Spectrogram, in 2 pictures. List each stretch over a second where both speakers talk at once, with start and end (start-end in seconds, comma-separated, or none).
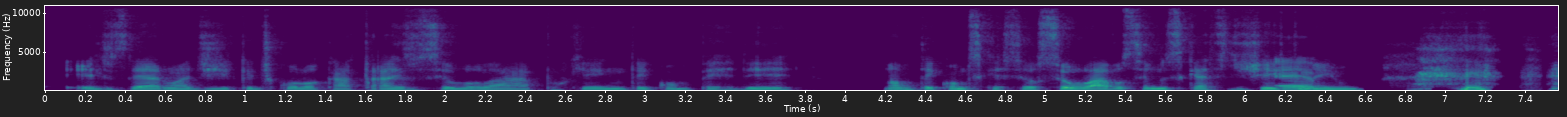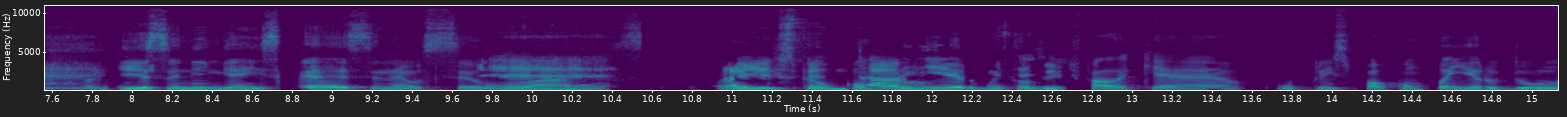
10.9-12.7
